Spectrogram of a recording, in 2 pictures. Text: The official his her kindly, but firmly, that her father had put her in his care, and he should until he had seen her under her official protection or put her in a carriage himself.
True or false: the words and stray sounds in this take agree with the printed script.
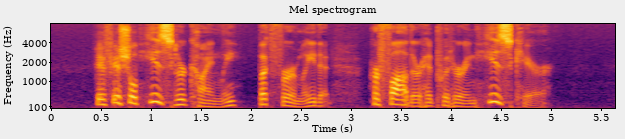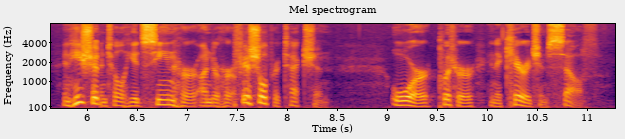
true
